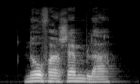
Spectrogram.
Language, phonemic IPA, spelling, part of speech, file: Dutch, /ˌnoː.vaː ˈzɛm.blaː/, Nova Zembla, proper noun, Nl-Nova Zembla.ogg
- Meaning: Novaya Zemlya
